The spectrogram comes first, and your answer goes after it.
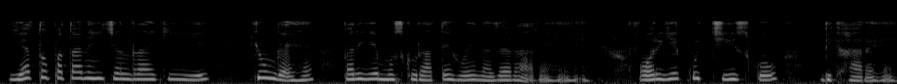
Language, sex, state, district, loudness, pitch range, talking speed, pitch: Hindi, female, Jharkhand, Jamtara, -38 LUFS, 200-250 Hz, 185 wpm, 230 Hz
